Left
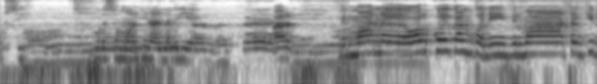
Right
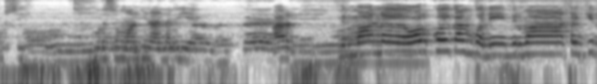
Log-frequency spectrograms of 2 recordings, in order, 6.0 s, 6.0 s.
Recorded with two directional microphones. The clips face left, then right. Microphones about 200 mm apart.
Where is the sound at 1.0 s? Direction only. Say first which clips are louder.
Left 5 dB; 20° left (ahead or behind).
